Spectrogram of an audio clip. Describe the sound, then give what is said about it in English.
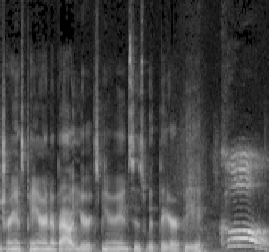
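An adult talks steadily while a young child babbles in the background, ending with a short, high-pitched vocal burst from the child after the speech pauses. “Um, and you may hear my little one in the background.”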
